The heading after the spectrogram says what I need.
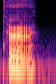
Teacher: have a low central vowel where the tongue is neither completely extended forward nor completely retracted backwards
